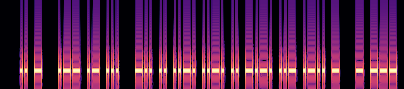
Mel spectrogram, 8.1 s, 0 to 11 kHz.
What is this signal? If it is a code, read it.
Morse code, heard as a keyed tone, about 25 wpm, 700 Hz. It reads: IT WAS DIFFICULT TO
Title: Sentences from Top 1400 Words 25wpm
